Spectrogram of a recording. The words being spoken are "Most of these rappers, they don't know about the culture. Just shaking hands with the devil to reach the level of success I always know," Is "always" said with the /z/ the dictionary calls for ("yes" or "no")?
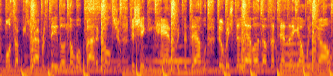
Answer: yes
